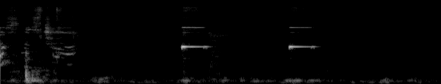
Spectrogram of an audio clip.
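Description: Two short electronic beeps from a smart-card attendance reader, about a second apart, each one a card being tapped and accepted.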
